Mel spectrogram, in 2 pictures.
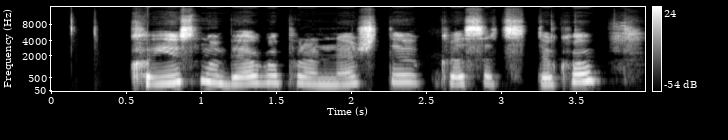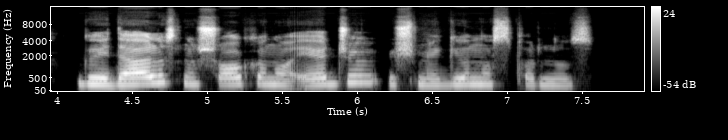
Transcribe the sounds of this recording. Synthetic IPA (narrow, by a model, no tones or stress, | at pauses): kʰɐjiːsnʊbʲeːɡoːpɾɐnʲɛʃʲt̪ʲɪkɐsɐt̪ʲsʲɪ̥t̪ʲɪkʰoː | ɡɐɪd̪ʲæːlʲɪsnʊʃoːkonuɔʔeːd͡ʒʲʊɪʃʲmʲɛɡʲɪnʊspʲɐɾnʊs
